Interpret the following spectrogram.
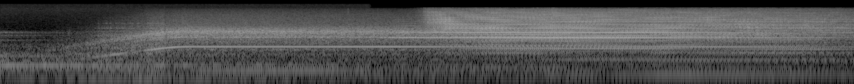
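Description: Table saw motor spinning up, a whine rising in pitch and levelling off about two seconds in, then running steadily as the blade cuts through plywood, with a hiss of cutting that builds around the middle and eases near the end.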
